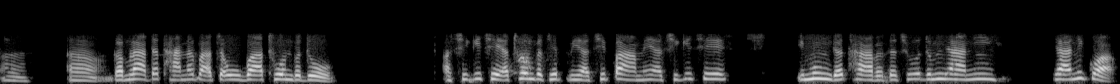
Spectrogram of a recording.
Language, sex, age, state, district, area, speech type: Manipuri, female, 60+, Manipur, Imphal East, rural, conversation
